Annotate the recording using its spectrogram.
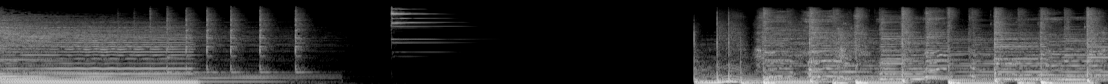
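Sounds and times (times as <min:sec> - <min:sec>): high bell-like ding: 0:02.1 - 0:05.2.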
